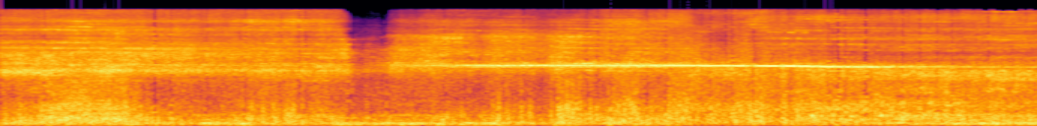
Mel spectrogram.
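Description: Freight train of loaded tank cars rolling past close by: a steady rumble and rattle of steel wheels on rail. About four seconds in, one high wheel squeal sets in and holds, sinking slightly in pitch, until it fades near the end.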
